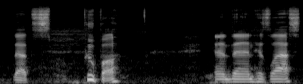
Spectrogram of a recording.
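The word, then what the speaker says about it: Pohpha: points per game, but read reading his uh pronunciation guide here. Poopa is his first name and his last name is Warner.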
